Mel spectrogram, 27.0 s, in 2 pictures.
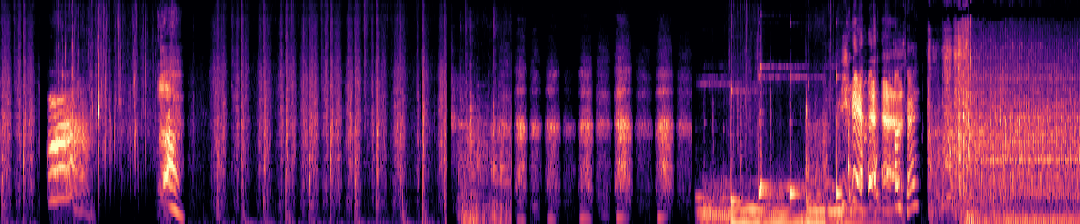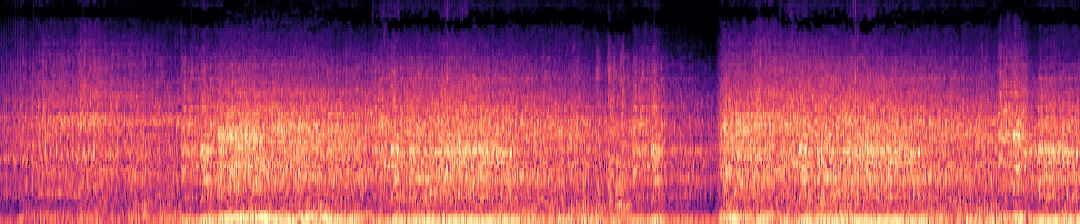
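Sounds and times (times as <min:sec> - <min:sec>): tractor engine running: 0:05.6 - 0:06.5, 0:08.7 - 0:27.0.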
